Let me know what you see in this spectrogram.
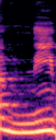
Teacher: نون کی زیر باریک ہوگی، نے نہیں پڑھنا، نی پڑھنا ہے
